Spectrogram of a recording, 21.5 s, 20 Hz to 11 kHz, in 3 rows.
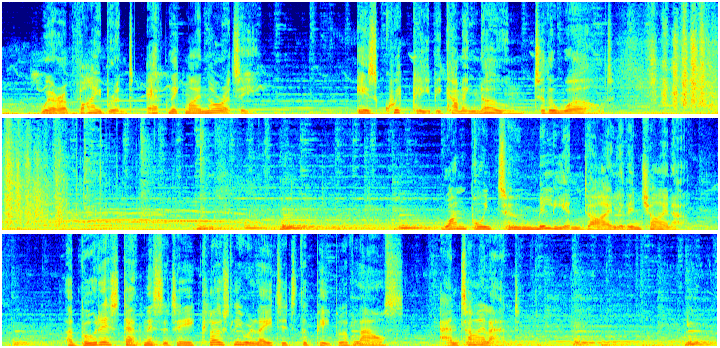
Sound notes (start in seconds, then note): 8.5 crowd cheering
